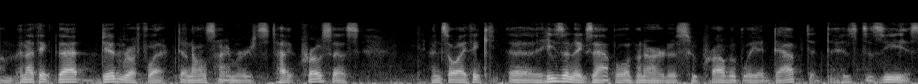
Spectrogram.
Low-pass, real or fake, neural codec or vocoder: 7.2 kHz; fake; codec, 16 kHz, 2 kbps, FreqCodec, larger model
